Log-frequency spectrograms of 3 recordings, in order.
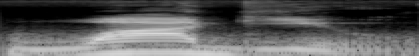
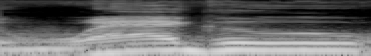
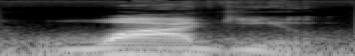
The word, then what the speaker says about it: Wagyu: i actually look this up and the correct pronunciation of the word is wagyu wagyu burger wagyu meat we're going to talk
